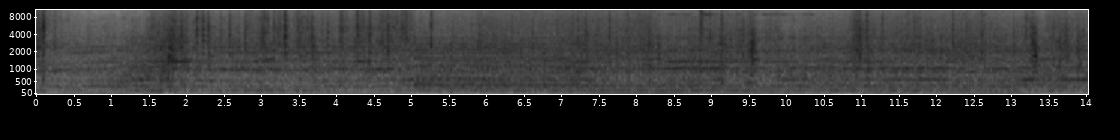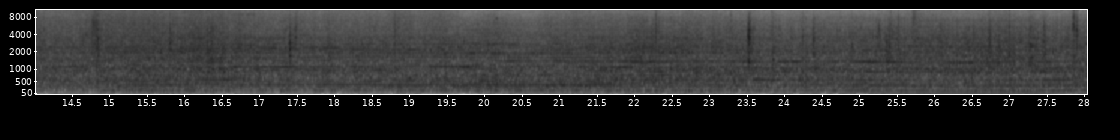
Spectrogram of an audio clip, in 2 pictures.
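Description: Baumalight MP348 PTO forestry mulcher on a TYM T25 compact diesel tractor, running steadily with a continuous drone while the rotor shreds brush and leaf litter, punctuated by scattered sharp cracks and snaps as branches are chewed up.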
